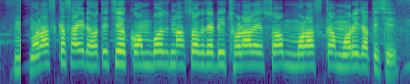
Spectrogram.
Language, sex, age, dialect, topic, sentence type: Bengali, male, 18-24, Western, agriculture, statement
